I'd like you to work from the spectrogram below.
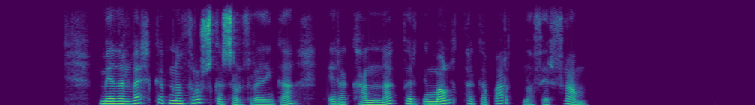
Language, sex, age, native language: Icelandic, female, 30-39, Icelandic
